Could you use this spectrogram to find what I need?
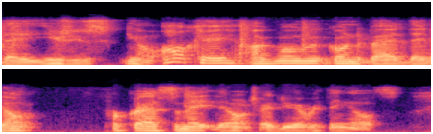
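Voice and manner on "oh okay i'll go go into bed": put-on overly obedient child voice, dripping with sarcasm. Retelling how kids answer when told to go to bed: sarcastically imitating an obedient kid. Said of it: "So that's a little sarcasm".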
